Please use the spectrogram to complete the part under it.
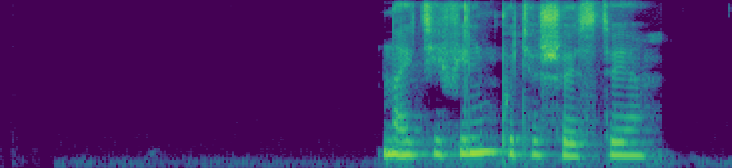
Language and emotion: Russian, neutral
